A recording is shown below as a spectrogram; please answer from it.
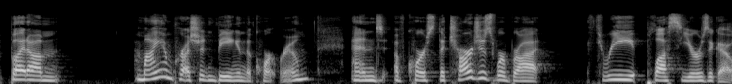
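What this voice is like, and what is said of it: Hoarse, fading voice. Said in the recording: “my own voice. I'm losing it right now from from a lack of sleep”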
